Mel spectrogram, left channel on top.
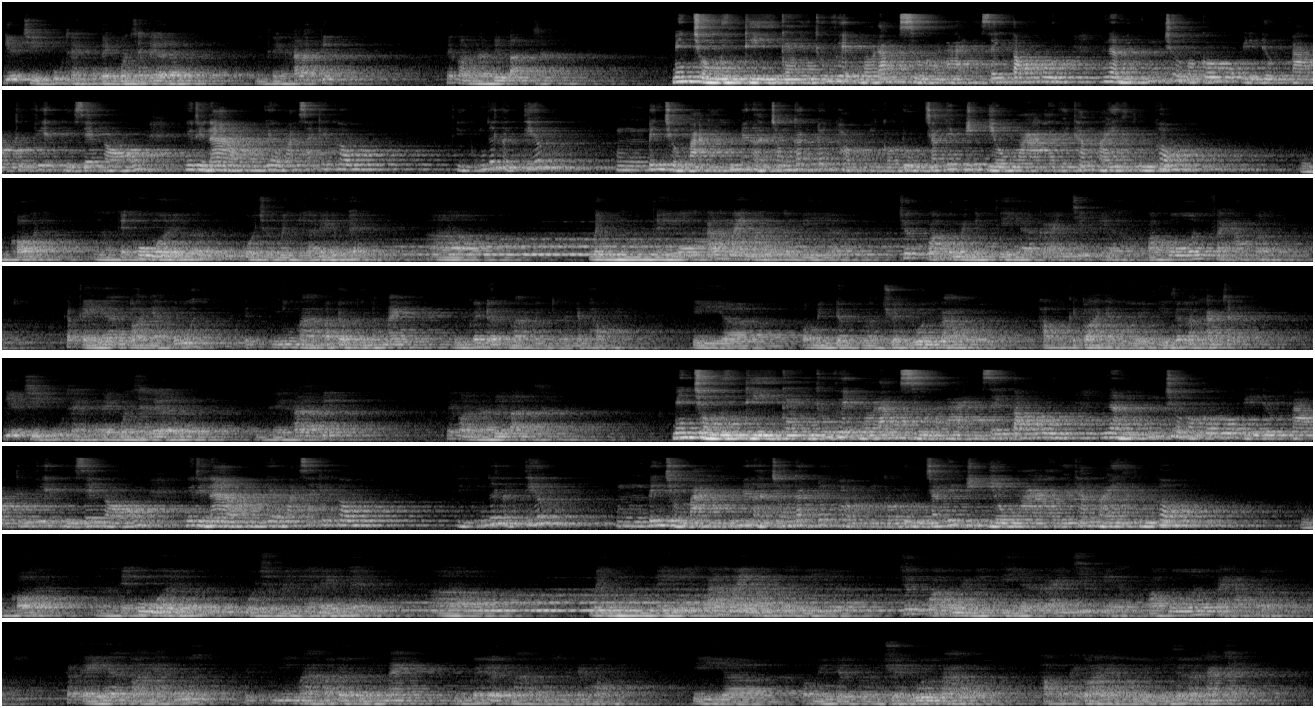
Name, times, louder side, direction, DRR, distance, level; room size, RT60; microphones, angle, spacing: voice 1, 0.0-1.9 2.5-3.3 4.4-5.6 26.1-26.7 27.1-29.9 30.5-31.1 32.1-34.8 35.2-39.3 39.9-41.3 41.7-43.5 43.8-45.5 46.2-47.0 47.3-49.3 49.7-51.6, left 1 dB, 45° left, -4 dB, 0.7 m, -25 dB
voice 2, 6.7-10.6 11.0-16.7 17.7-18.5 19.2-24.9, equal, 85° left, -2 dB, 1.1 m, -21 dB
sound 1, 29.7-40.5 40.9-41.0, right 1 dB, 10° left, 0.4 m, -30 dB
8.3 x 4.7 x 3.4 m, 2.7 s
head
